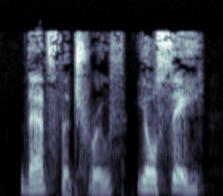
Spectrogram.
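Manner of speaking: grimly spoken. Narrator reading the man's line as he raises the rolling pin, in a grim voice. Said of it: "he said in a grim voice".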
